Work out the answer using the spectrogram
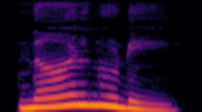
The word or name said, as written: ನಾಳ್ನುಡಿ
